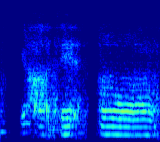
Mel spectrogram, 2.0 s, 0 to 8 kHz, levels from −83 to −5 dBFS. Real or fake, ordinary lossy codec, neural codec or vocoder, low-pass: fake; AAC, 32 kbps; codec, 16 kHz, 4.8 kbps, FACodec; 7.2 kHz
